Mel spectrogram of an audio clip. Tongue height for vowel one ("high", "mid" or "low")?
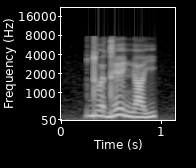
high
